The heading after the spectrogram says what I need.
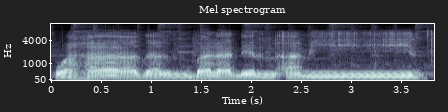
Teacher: Sama di sini juga ada ha, ada mad asli, panjangnya cuma dua harakat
